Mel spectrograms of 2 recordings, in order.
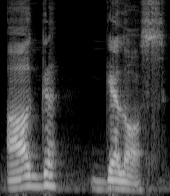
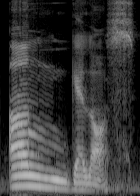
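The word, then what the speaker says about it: ἄγγελος: the greeks simplify it they do not read it as two gammas but change the first gamma to make the sound of the consonant nu and we read this not as ag gelos but we read an so the double gamma is not read ag loss but angelos angelos and notice we have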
